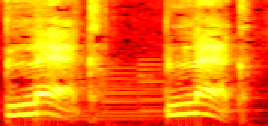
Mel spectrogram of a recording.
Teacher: 然后发一个清晰音▁L，▁跟后面的元音来相连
